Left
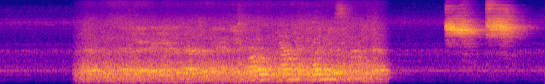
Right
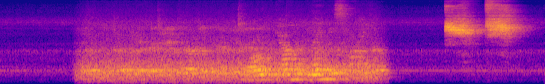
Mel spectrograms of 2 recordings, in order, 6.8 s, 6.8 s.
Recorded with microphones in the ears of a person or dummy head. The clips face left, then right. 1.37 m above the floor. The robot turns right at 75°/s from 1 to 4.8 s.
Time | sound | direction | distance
3.0 | a woman speaking | 155° left | 1.7 m
5.6 | an explosion | 55° right (ahead or behind) | 1.1 m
